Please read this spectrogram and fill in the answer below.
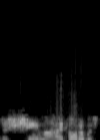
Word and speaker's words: CIMA: wrestler who's called the shima i thought it was pronounced seema c-i-m-a i only found out a little while ago that he pronounces it shima now and that's where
